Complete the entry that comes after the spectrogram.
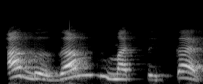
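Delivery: put-on slow, smooth reading for children; whole sentence read. Shown as a demonstration. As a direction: join the words into one slow sentence. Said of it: "teacher then reads sentence whole". (पूरा वाक्य धीरे-धीरे जोड़कर)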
